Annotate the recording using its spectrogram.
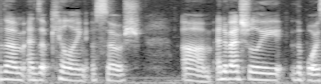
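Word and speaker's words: Socs: they call them socials which i definitely pronounce socks for the longest time until my teacher pronounced in class um and so the greasers one of them ends up killing a soch um and eventually the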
